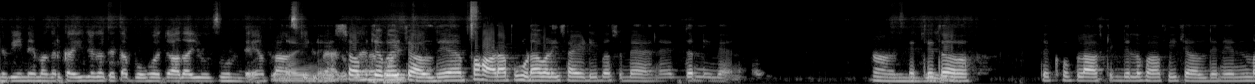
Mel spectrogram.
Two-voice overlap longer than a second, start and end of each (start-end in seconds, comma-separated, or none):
2.8-4.3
